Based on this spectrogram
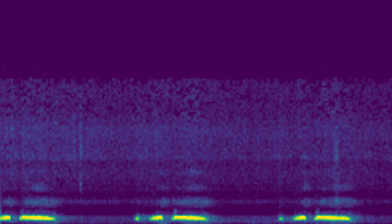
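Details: Spotted dove decoy calling for wild doves, three phrases of short rising notes followed by a long falling coo, repeated about every two seconds.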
